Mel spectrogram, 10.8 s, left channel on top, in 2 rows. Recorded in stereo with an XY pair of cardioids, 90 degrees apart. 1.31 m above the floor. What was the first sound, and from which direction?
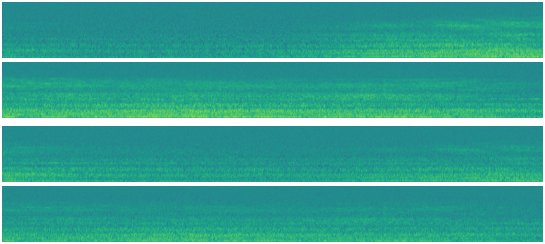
Only background noise.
